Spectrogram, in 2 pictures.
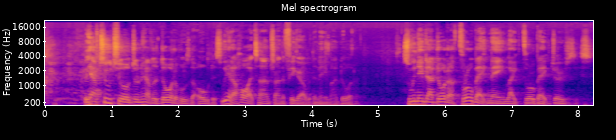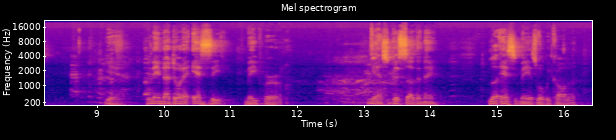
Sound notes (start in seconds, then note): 0.0 audience laughing; 12.3 crowd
